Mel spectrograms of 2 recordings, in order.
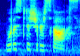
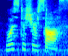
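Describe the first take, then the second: Both takes have the same delivery.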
